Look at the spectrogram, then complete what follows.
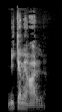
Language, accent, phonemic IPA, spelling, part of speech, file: French, France, /bi.ka.me.ʁal/, bicaméral, adjective, LL-Q150 (fra)-bicaméral.wav
- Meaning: bicameral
